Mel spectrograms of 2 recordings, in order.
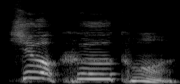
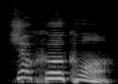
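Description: First: The phrase is said slowly and deliberately. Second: The phrase is said at normal conversational speed. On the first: "and then slowly" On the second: "First natural speed"

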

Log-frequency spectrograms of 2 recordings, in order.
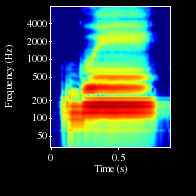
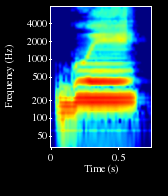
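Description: First: The pitch stays level in the middle. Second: The pitch stays level and high. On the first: "a mid flat" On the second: "In other regions, it may sound like a high flat"

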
